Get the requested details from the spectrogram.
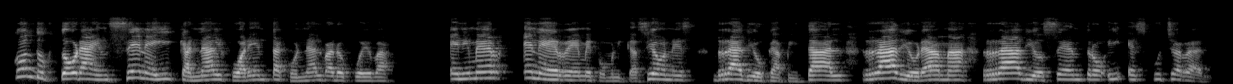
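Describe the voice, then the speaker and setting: With lively intonation, a woman speaks in a bright, sharp, fairly high voice. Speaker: radio announcer. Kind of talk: interview host.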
